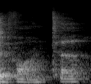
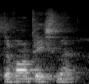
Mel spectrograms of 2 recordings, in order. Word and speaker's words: DeVonta Smith: Yeah, it's Devontae Smith. Devontae Smith? Yes. It ends with an A, not an E. I know, but they still pronounce it Devontae.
